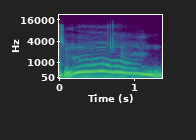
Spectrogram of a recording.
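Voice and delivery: high, long-held "soon"; drawn-out tease. Pretend. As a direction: stretch it out high like a teasing promise. Teasing echo of "very soon.

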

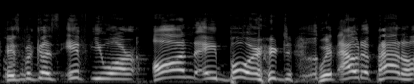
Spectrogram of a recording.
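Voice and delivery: high, emphatic, animated ranting; worked-up realization. Real, not acted. Storyteller realizing what the idiom really means, worked-up explaining.

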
